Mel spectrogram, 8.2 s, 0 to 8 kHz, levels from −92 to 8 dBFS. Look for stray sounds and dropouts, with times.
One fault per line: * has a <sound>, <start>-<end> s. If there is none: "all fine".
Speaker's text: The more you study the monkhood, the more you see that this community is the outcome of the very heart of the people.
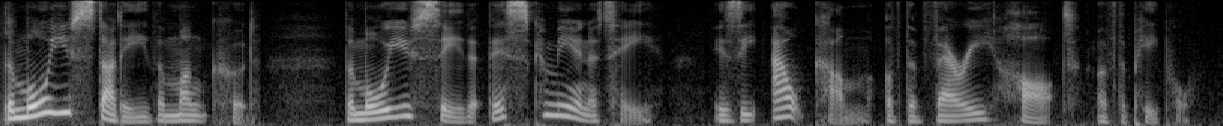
all fine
